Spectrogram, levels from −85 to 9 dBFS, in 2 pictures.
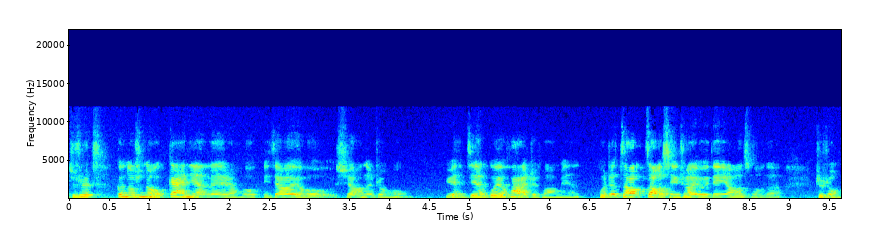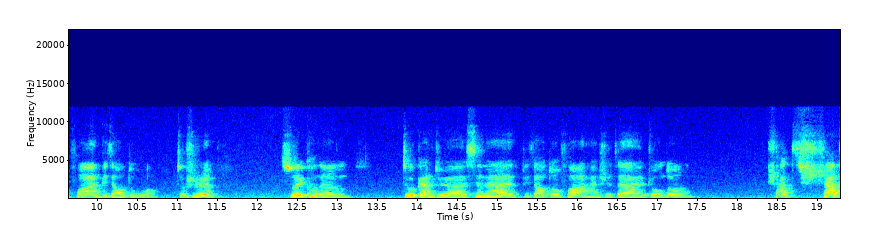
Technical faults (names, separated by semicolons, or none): none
